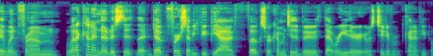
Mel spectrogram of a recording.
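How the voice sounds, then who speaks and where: A man with an Alabama accent, bright and sharp in tone, at a medium pitch with ordinary pitch variation and a fairly quick pace, on a very clean recording with a silent background. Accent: Southern US (Alabama). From US South, Alabama. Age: 40s. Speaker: film lab owner and wedding photographer. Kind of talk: casual chat. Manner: rambling, animated.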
